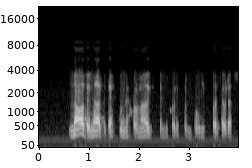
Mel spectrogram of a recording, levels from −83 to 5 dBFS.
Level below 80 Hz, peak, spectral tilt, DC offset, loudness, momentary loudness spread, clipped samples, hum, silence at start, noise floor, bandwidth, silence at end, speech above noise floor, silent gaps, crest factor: -66 dBFS; -6 dBFS; -5.5 dB/octave; under 0.1%; -23 LUFS; 19 LU; under 0.1%; 50 Hz at -60 dBFS; 0.6 s; -59 dBFS; 7.8 kHz; 0.15 s; 36 dB; none; 18 dB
